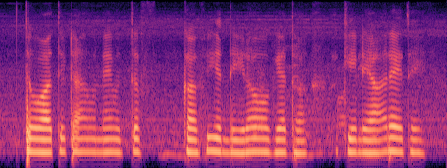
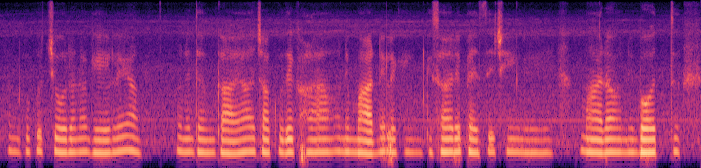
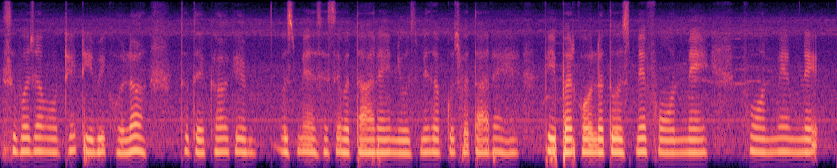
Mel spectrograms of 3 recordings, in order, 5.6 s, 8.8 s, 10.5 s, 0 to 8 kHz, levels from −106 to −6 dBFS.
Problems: constant background noise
